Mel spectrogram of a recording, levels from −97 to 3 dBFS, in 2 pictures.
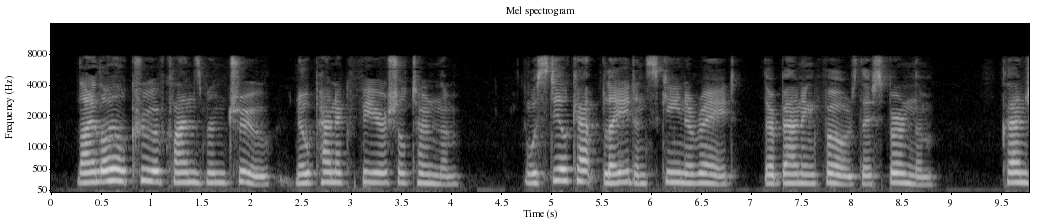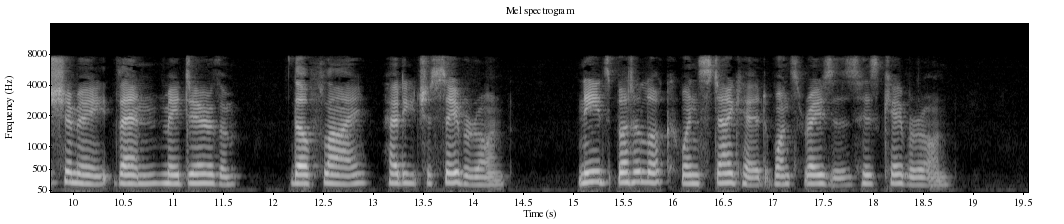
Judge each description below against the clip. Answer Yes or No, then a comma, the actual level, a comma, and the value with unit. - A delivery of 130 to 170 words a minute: Yes, average, 155 wpm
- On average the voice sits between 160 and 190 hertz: No, high, 200 Hz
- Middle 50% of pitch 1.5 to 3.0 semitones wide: Yes, narrow, 2.5 semitones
